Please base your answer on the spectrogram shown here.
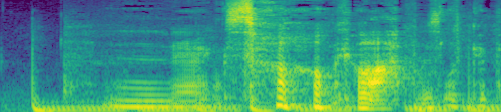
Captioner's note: laughs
